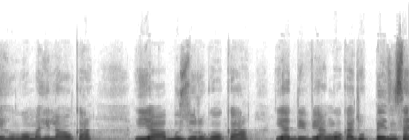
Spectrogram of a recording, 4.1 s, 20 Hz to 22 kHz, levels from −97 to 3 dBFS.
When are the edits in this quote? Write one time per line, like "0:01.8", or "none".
none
